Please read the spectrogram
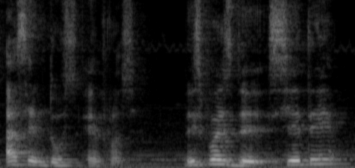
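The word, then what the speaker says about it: sept: Aquí puedes ver un P. El P no se pronuncia. 7.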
